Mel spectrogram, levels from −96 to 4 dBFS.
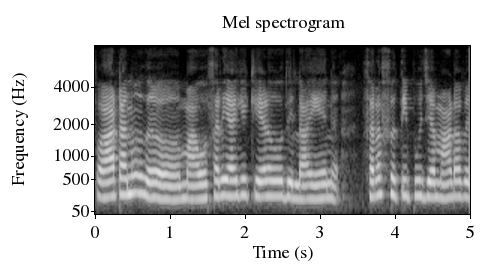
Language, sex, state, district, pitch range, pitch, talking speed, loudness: Kannada, female, Karnataka, Bellary, 210-245 Hz, 235 Hz, 95 wpm, -17 LUFS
